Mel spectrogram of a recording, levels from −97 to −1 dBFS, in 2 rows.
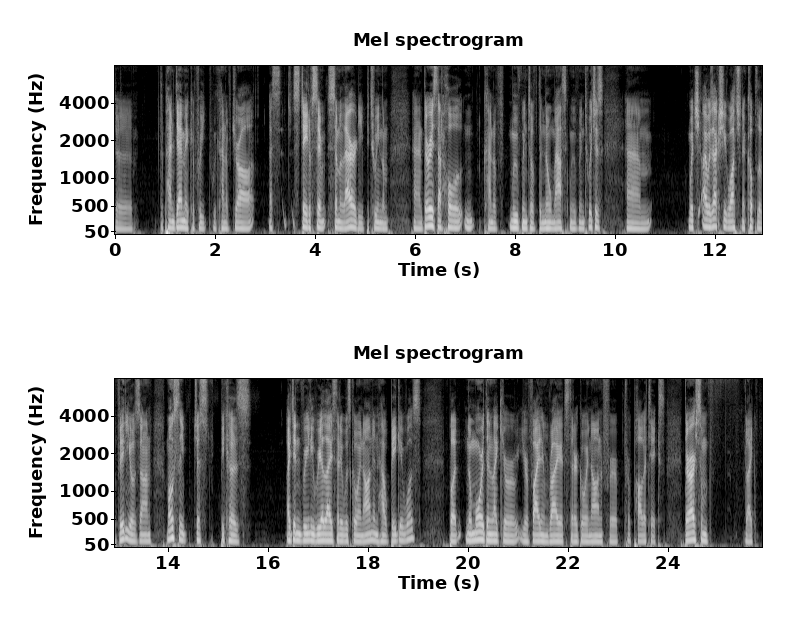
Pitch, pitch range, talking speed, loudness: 110 Hz, 105-120 Hz, 190 wpm, -24 LUFS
